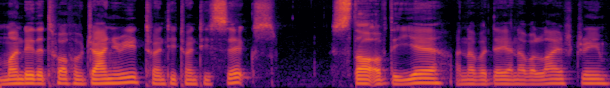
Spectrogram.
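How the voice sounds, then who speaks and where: A man with a British accent speaks at a medium pitch in a flat monotone, on a very clean recording with a silent background. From UK. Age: 20s. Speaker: dating coach and streamer. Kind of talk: live stream monologue. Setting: live stream. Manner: casual, with frequent fillers.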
